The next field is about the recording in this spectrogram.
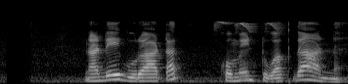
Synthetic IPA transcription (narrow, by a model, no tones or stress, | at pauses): naɖeːɡuɾaːʈat̪̚komeɳʈuʋakd̪aːnːə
